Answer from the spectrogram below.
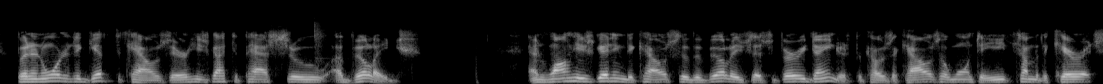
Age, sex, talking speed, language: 60-79, male, 205 wpm, English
